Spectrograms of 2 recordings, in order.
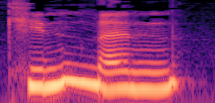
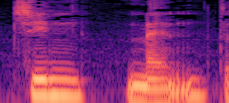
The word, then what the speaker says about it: Kinmen: Ja, also das ist Kinmen, wird das oft geschrieben. Und die Aussprache oder der chinesischen Zeichen ist eben Jinmen. Das bedeutet, das ist Gold und Tor, wie goldenes Tor, Jinmen. Aber auf den Karten wird das auch oft als K-I-N-M-E-N, Kinmen, geschrieben.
